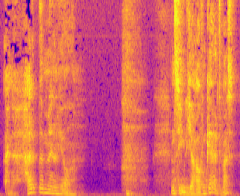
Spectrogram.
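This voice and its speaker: A man's voice: fairly low pitch, sing-song, slow pace, echoey room. An actor playing a blunt, probing police investigator in a German crime radio drama, direct and pointed in his questions.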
